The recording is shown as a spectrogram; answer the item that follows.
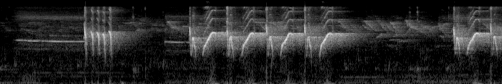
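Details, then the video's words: Bar-winged prinia song played to trigger caged birds to sing: a thin steady whistle, a quick rattle of clicks, then a run of repeated sharp chirps with downward sweeps. "pancingan ciblek agar cepat bunyi"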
